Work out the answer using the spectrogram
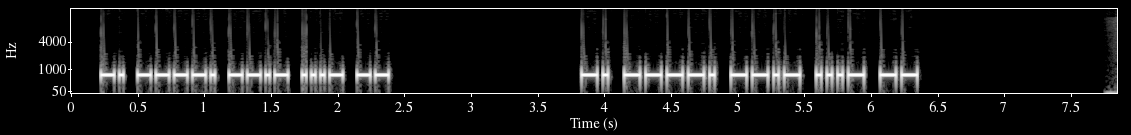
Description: Morse code, heard as a keyed tone, about 38 wpm, 700 Hz. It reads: N9QVM N9QVM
